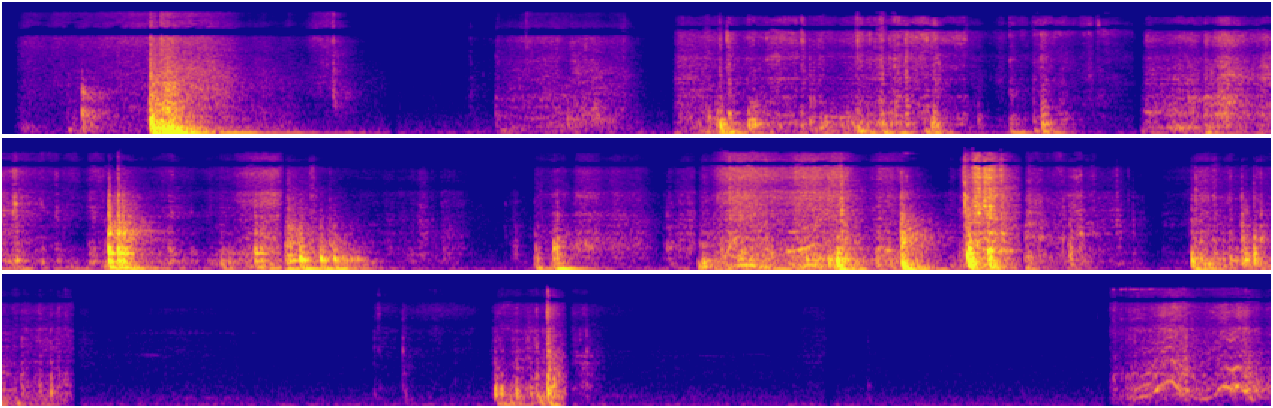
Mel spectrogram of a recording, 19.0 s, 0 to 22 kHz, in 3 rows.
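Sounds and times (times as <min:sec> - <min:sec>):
cardboard rustling and scraping: 0:02.5 - 0:13.1.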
